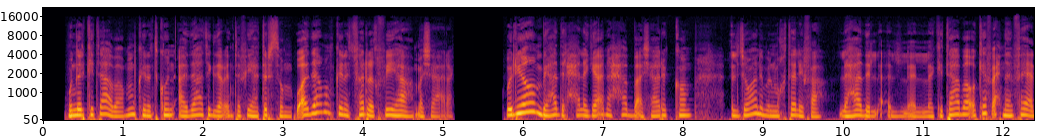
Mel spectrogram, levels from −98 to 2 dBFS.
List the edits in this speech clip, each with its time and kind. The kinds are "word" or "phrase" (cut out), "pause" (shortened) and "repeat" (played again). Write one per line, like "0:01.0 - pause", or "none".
0:03.1 - word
